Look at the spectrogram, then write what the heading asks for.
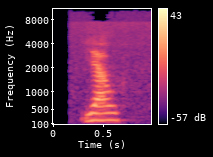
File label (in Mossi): "yao", moore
